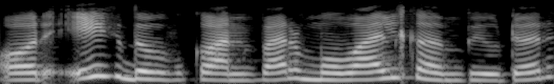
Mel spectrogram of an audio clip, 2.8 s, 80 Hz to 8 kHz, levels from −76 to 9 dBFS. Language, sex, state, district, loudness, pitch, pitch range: Hindi, female, Uttar Pradesh, Budaun, -14 LUFS, 245 Hz, 235-265 Hz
